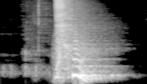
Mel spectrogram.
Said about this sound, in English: Bless you. Bless you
